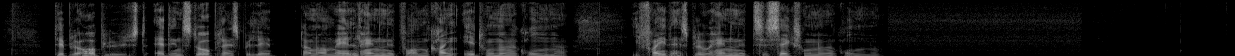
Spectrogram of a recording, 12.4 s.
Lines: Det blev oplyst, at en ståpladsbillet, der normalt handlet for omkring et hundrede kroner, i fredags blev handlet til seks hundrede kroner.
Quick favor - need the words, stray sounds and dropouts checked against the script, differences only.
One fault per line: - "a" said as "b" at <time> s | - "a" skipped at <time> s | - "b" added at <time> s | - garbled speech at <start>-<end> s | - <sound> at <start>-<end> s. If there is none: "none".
none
